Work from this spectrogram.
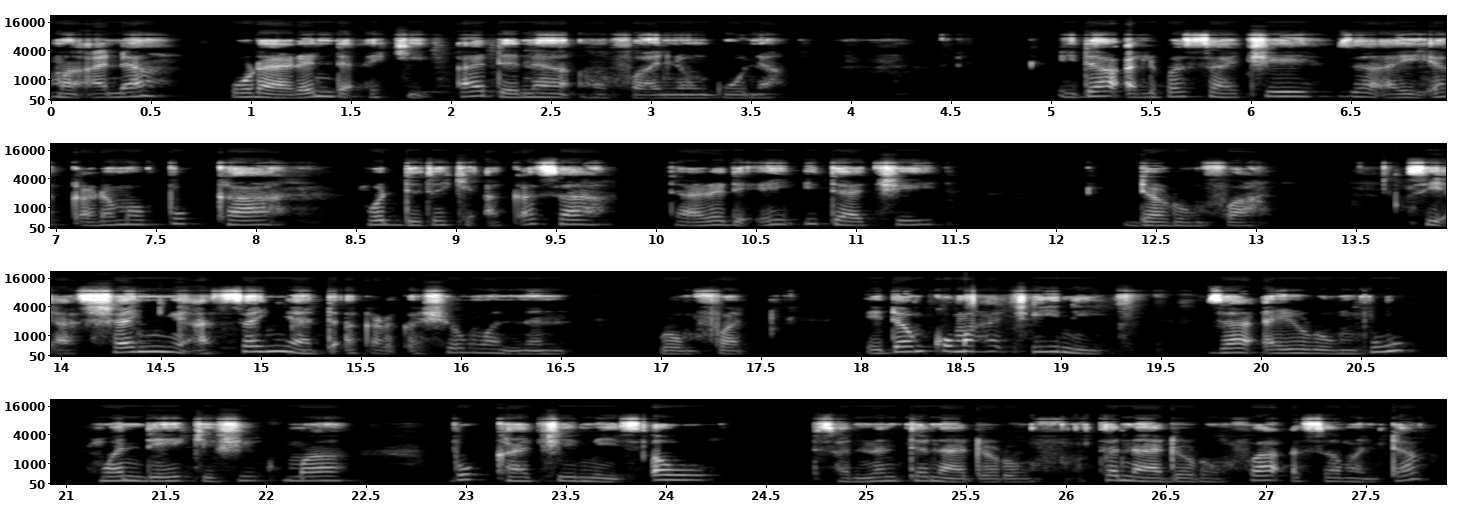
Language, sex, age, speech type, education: Hausa, female, 30-45, spontaneous, tertiary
